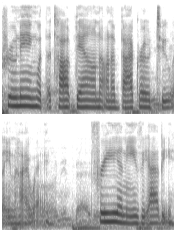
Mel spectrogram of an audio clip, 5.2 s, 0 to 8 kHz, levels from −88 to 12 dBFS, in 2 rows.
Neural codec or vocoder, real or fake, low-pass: codec, 16 kHz, 16 kbps, FunCodec, trained on Chinese and English, 50 frames a second; fake; 7.2 kHz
